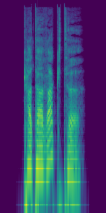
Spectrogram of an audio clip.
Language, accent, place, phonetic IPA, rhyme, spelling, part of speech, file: German, Germany, Berlin, [kataˈʁaktə], -aktə, Katarakte, noun, De-Katarakte.ogg
- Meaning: nominative/accusative/genitive plural of Katarakt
